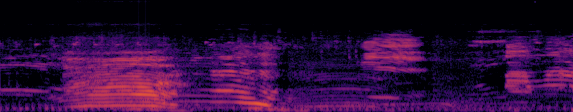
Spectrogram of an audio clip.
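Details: Cattle from a large herd walking home past the edge of village fields in Indonesia; a long, rich moo swelling and then bending downward, followed by a softer lowing call and brief higher-pitched bleats from other animals.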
